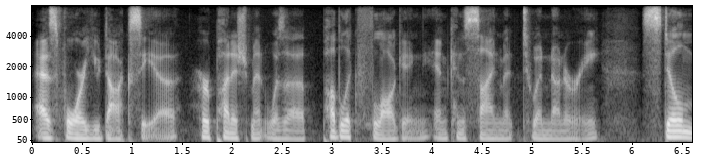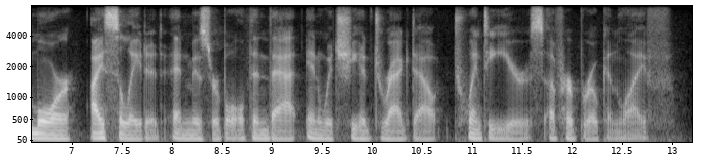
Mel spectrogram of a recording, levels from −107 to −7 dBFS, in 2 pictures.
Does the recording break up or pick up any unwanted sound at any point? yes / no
no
